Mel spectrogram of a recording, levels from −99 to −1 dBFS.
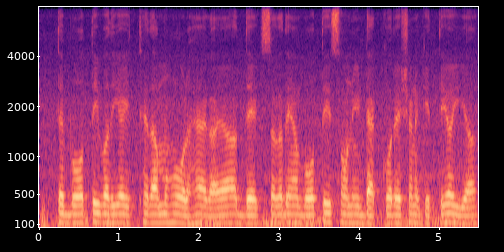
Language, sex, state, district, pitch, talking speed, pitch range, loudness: Punjabi, male, Punjab, Kapurthala, 115 Hz, 205 wpm, 110-120 Hz, -16 LUFS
